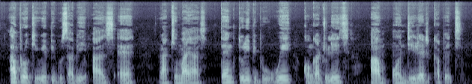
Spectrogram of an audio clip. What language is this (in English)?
Nigerian Pidgin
